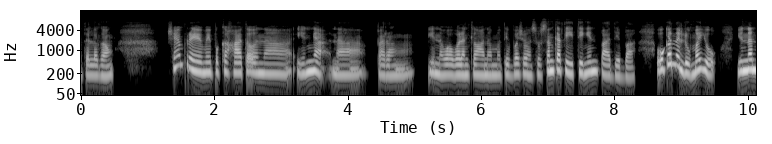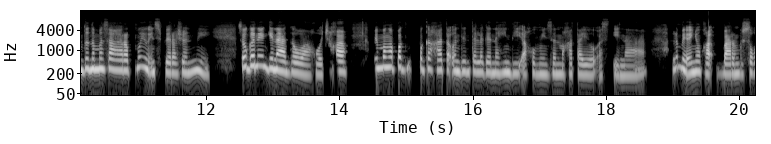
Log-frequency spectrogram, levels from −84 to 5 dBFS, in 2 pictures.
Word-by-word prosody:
talagang 180 0 -5 0.8
siyempre 295 -9 0
may 220 -1 -1
pagkakataon 215 -1 -1
na 205 -1 -3 0.3
'yon 210 +2 -1
nga - - -2
na 90 0 -5 0.2
parang 185 +4 -7 0.2
'yon 210 -4 -2
nawawalan 185 0 -1
ka 190 - -4
nga 185 0 -3
ng 180 0 -5
motibasyon, 195 +1 -5
so 190 +2 -10
saan 240 +5 +3
ka 250 0 +3
titingin 220 +1 0
pa, 190 -3 -1
'di 170 -1 -8
ba? 155 -1 -7 0.4
Huwag 285 +9 +6
ka - - +6
na 345 - +3
lumayo, 225 +1 +1 0.3
'yong 240 +1 +5
nandun 265 +1 +6
naman 275 0 +6
sa 275 -1 +3
harap 250 -1 +2
mo 305 - -4
'yong 275 -4 +2
inspirasyon 220 -1 -2
mo, 240 -6 0
eh. - - -12 0.5
So 315 - +4
ganun 345 -2 +4
yung 285 - +3
ginagawa 215 -6 +4
ko 195 - -3
tsaka 235 +1 +3 0.4
may 295 - +1
mga 315 +1 +4
pag 320 -4 +3 0.2
pagkakataon 260 -3 -1
din 230 0 -3
talaga 225 -1 -3
na 210 -1 -3
hindi 210 -1 -2
ako 210 -3 -4
minsan 195 0 -5
makatayo 190 -2 -5
as 180 - -15
in 180 -1 -7
na 175 0 -7 0.4
alam 295 - -4
mo - - +3
'yon, 215 +3 +4
'yong 230 - -7
ka 200 - +4
parang 200 0 +2
gusto 195 +2 -5
215 Hz, 185 wpm, -22 LUFS, 190-245 Hz, 0.8 s, Huwag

